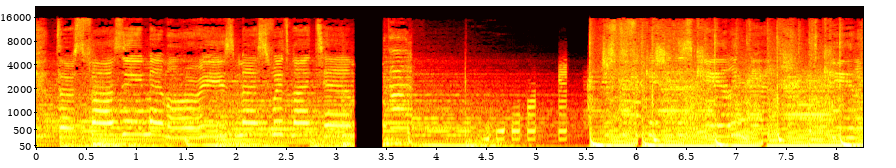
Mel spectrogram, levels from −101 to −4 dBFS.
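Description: The audio cuts to silence at 3.17 s and stays silent until 3.48 s, a gap of about 0.28 s, before continuing where it stopped. This is a playback stall, most likely from the player's buffer running dry or its output thread being blocked. From 3.48 s to 3.76 s comes catch-up at higher speed. The player resamples its backlog at 2.0 times normal speed to recover the lost time, raising the pitch by around ten semitones, and then returns to normal rate and pitch.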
